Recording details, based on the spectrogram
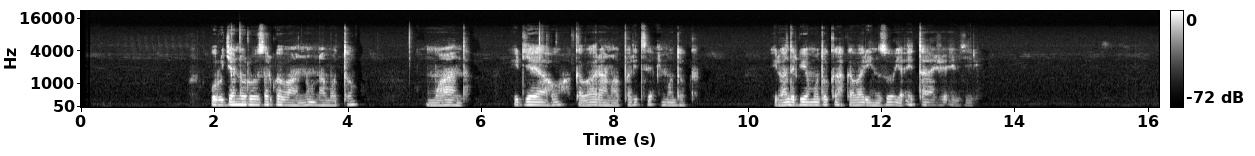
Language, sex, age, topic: Kinyarwanda, male, 36-49, government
